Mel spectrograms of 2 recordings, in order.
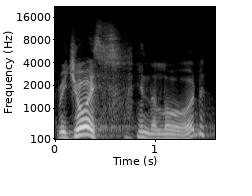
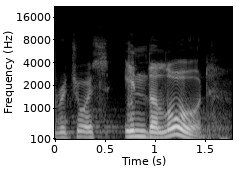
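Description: First: The stress falls on the word rejoice. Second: The stress falls on the word Lord. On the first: The focus is on being joyful itself. The speaker calls it wrong. "we shouldn't say that" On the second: The joy comes from no one other than Jesus. The speaker calls it right. "but rather"

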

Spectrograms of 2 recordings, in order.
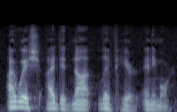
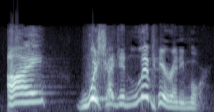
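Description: First: It is said in a calm, measured tone. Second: It is said in a heated, defiant tone.

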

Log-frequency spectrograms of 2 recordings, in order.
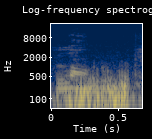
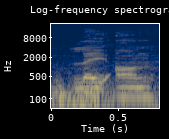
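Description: First: The O vowel is silent in the name. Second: The O vowel is pronounced in the name. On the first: The speaker calls it right. "They don't pronounce the O" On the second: The speaker calls it wrong. "It is not Laon"

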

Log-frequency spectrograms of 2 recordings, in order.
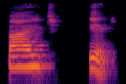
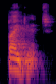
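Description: First: The two words are said separately. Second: The final consonant links into the next vowel.

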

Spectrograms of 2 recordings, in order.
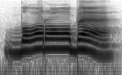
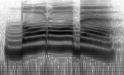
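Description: The two takes are said the same way.

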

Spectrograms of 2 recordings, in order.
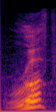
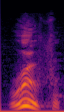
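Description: First: Said the Northern way, like a dog's bark. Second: Said the Southern way, not like a bark. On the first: The speaker calls it wrong. "it's not roof. That's what dogs do" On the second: The speaker calls it right. "It's roof"

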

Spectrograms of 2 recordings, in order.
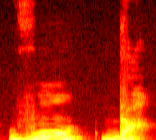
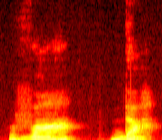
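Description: First: The first vowel sounds like o. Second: The first vowel sounds like a. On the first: The speaker calls it wrong. "This one is written вода" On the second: The speaker calls it right. "О often you pronounce like А. So it's actually вода"

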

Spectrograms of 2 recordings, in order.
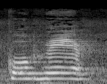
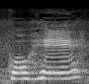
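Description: First: It is said with a Mexican Spanish pronunciation. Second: It is said with a Brazilian Portuguese pronunciation. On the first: "e no México, correr" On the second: "no Brasil, correr"

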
